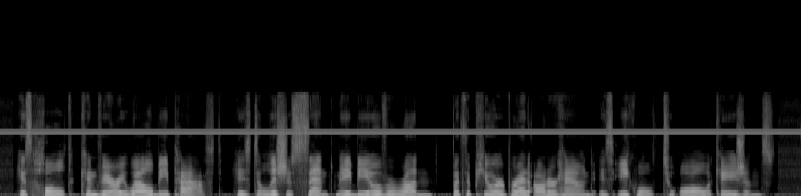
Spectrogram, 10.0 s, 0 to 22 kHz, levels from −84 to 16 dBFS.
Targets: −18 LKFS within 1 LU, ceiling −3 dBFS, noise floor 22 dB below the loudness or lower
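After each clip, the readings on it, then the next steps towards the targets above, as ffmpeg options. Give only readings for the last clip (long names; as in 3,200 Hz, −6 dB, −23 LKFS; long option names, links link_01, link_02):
interfering tone 7,200 Hz; level of the tone −42 dBFS; integrated loudness −27.5 LKFS; sample peak −11.5 dBFS; target loudness −18.0 LKFS
→ -af "bandreject=frequency=7200:width=30"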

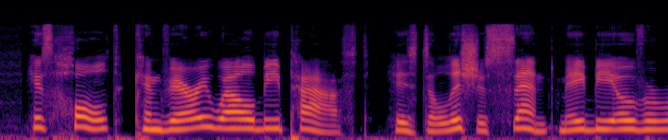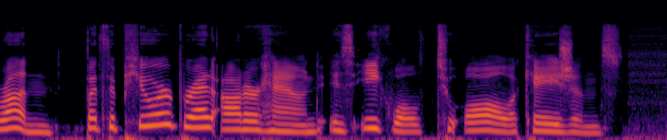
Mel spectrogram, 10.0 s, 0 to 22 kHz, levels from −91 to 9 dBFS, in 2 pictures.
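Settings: interfering tone none found; integrated loudness −27.5 LKFS; sample peak −11.5 dBFS; target loudness −18.0 LKFS
→ -af "volume=9.5dB,alimiter=limit=-3dB:level=0:latency=1"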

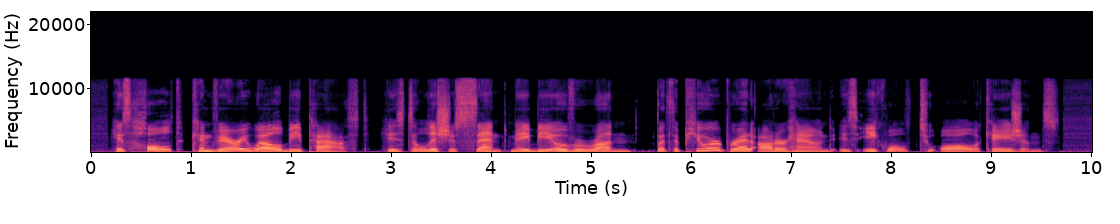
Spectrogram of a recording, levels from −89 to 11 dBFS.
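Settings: integrated loudness −18.0 LKFS; sample peak −3.0 dBFS; background noise floor −46 dBFS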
